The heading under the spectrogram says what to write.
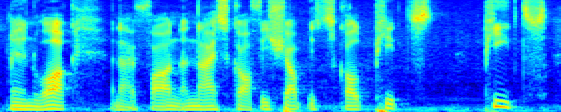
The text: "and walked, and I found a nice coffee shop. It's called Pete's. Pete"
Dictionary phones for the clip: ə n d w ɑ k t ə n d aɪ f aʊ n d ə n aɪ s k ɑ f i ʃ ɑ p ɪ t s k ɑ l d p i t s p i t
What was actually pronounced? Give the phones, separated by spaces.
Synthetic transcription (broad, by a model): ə n w ɑ k ə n aɪ f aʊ n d ə n aɪ s k ɑ f i ʃ ɑ p ɪ t s k ɑ l d p i t s p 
